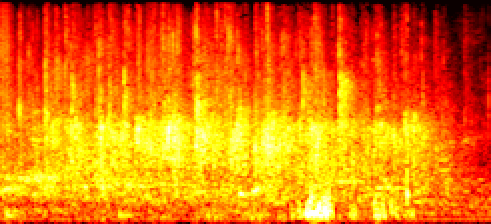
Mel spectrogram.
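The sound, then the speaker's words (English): A crowd applauds steadily for several seconds, dense overlapping claps at a moderate, even level before tapering slightly at the end. “Give you guys a hand.”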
